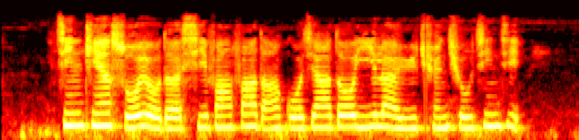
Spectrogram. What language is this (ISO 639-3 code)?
zho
